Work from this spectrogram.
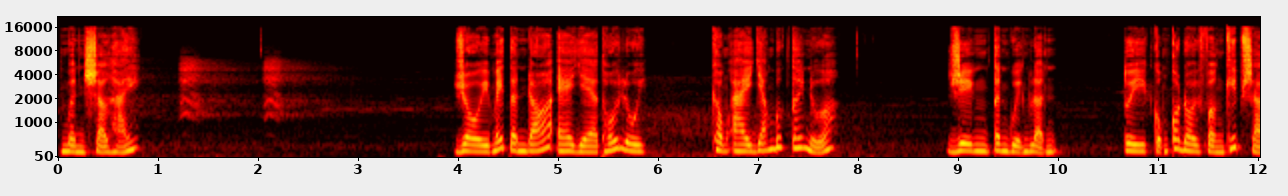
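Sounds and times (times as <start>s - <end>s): crow cawing: 1.2s - 3.5s.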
